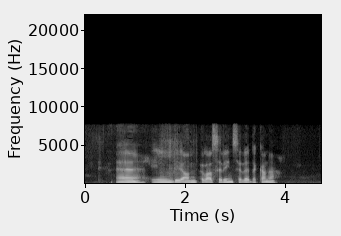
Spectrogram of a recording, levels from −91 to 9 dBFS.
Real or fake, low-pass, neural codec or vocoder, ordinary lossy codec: fake; none; codec, 16 kHz, 0.8 kbps, ZipCodec; none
